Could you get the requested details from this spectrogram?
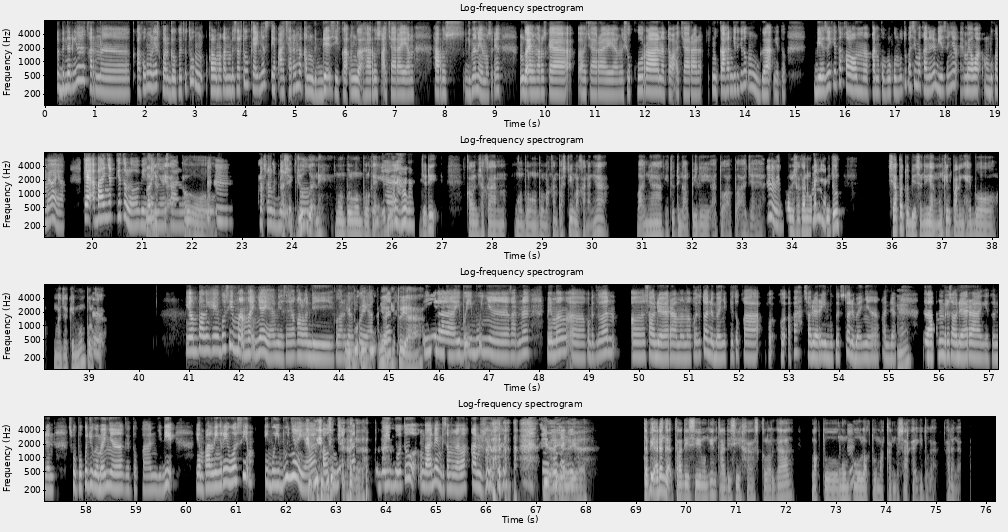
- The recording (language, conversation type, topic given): Indonesian, podcast, Bagaimana kebiasaan keluargamu saat berkumpul dan makan besar?
- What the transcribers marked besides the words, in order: tapping; chuckle; laughing while speaking: "Ibu-ibunya"; chuckle; laughing while speaking: "gitu kan"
